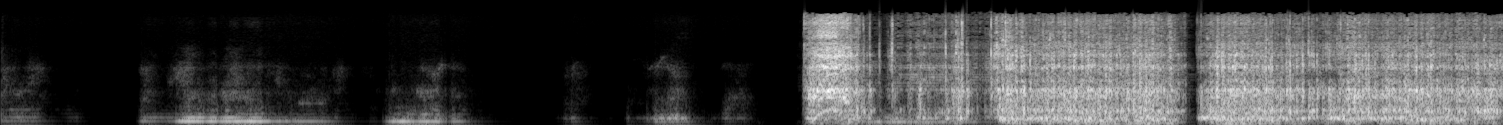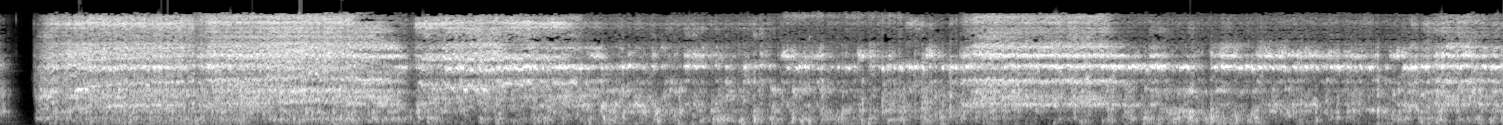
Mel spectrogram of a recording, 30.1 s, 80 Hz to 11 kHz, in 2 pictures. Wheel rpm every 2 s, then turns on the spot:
0, 0, 0, 0, 20, 20, 10, 30, 150, 160, 160, 160, 160, 170, 160.
8-14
